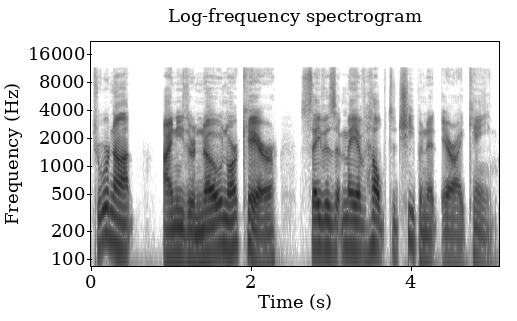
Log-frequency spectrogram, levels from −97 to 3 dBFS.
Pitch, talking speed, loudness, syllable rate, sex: 110 Hz, 235 wpm, -19 LUFS, 5.3 syllables/s, male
